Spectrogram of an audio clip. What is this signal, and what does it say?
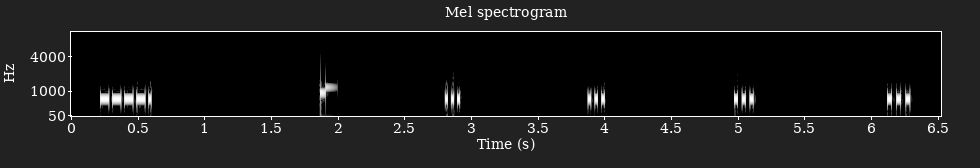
Morse code, heard as a keyed tone, about 44 wpm, spaced as for 9 wpm, 700 Hz. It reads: 9 SSSS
